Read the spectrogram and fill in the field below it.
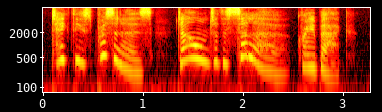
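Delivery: high, loud order across the room; calling out. Acted. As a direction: command the werewolf. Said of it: "Narcissa called".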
